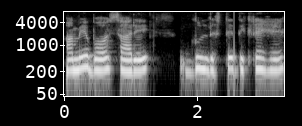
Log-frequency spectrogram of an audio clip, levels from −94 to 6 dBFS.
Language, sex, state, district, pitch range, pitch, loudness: Hindi, female, Uttarakhand, Uttarkashi, 215-235 Hz, 225 Hz, -12 LUFS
